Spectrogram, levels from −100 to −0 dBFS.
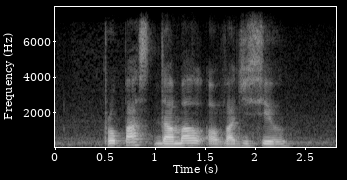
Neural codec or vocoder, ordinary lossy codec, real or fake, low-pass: none; Opus, 32 kbps; real; 7.2 kHz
